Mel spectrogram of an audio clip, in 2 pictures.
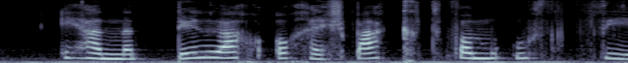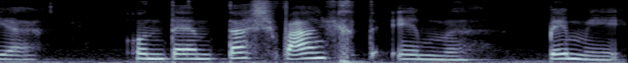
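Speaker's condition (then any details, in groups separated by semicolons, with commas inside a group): Cerebral palsy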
